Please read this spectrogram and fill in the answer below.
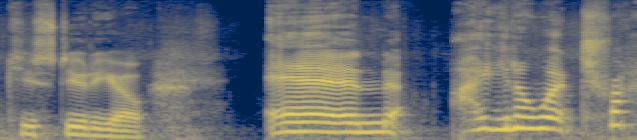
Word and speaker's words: Qustodio: Anyway, it's called Custodio, and it's spelled with a Q, Qustodio, Custodio, and.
